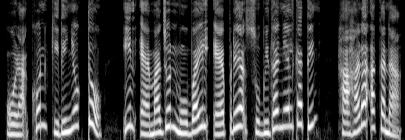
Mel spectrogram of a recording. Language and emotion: Santali, surprised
